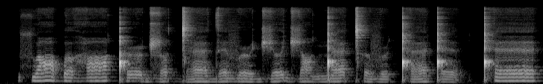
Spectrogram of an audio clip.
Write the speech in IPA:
sʷ ɑ ɓ ʌ ɦ ɑ ǃʰ ə˞ ɖ͡ʐ ʌ ɡ͡ǀ æ d ɛ v ə˞ d͡ʒ ə d͡ʒ ɑ ŋ͡ǃ æ ǀʰ ə v ə˞ ǃʰ æ ǃ ɛ | ǃʰ ɛ

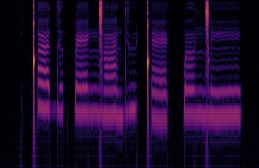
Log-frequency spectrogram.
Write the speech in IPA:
ǃ a˦ d ə˧ k͡p æ˧ ŋ͡ǀ ã˧ d ʉ˦ ǃ æ˨ k͡p ʌ˦ ŋ͡ǀ ẽ˦

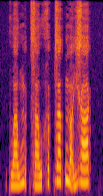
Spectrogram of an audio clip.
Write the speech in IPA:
k w a˨˦ w m ə˨˩ t̚ s a˨˦ w h ə˦˥ p̚ z a˦˥ t̚ m a̰˧˥ j ɣ a˦˥ k̚

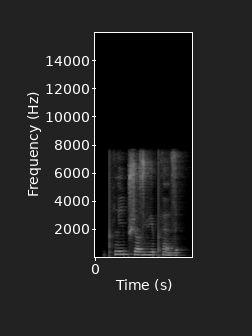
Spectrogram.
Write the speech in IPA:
pʰ l i b ʃ ɔ z vʲ ɜ pʰ ɛ̃ z

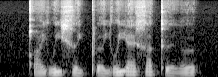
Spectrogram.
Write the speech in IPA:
qʼ ʊ˨ j u˦ j x ɘ˨ j pʼ ə˨ j ʊ˦ j ɛ˦ x ɐ˦ kʼ ɘ˨ l ɵ˦

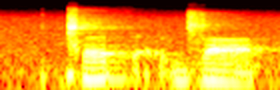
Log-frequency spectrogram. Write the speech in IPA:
ǁ ɜ θ æ̰ ɖ͡ʐ a

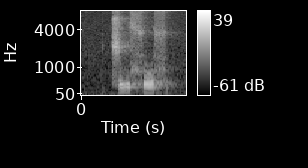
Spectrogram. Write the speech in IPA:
ʈ͡ʂ i s o s

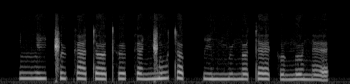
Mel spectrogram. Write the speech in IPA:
lː i ǁ ʉ k æ t œ t̪ʰ ø k ɛ ŋ͡ǁ u t œ pː i mː ʉ ŋ œ t ɛ k ɵ ŋ ɵ n ɛ

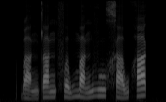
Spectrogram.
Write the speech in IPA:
ɓ a˨˩˨ ŋ ʈ a˧ ŋ f ə˨˩˦ w m a˨˩˦ ŋ v u˧ x a˨˩˦ w h a˦˥ k̚

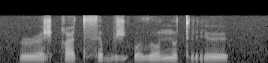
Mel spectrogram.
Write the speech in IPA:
ɹ ə˞ ʒ q ø t s ə b ə ʒ ʔ o ð o n o t r ø

